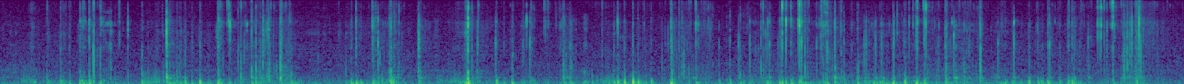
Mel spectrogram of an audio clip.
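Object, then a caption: Bar of soap. A solid green and white bar of soap, held in the palm, is carved and chipped with a utility knife blade. Dense, crisp scraping and brittle crackling clicks come in uneven bursts, with bright ticks over soft low thumps. Small chips flake off steadily throughout.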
